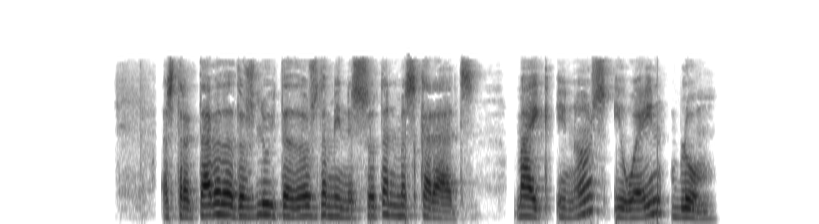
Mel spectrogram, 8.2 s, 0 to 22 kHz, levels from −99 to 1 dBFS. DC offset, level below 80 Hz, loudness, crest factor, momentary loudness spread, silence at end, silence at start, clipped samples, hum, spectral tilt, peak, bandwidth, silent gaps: under 0.1%; -62 dBFS; -18 LUFS; 18 dB; 10 LU; 1.1 s; 1.65 s; under 0.1%; none; -4.5 dB/octave; -2 dBFS; 7.8 kHz; 5.06-5.13 s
